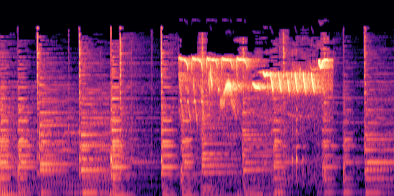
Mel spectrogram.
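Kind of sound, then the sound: bird, birds chirping and singing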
